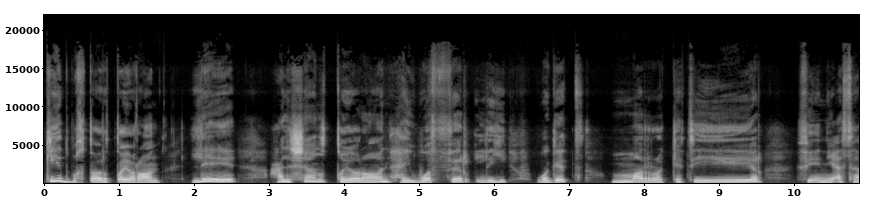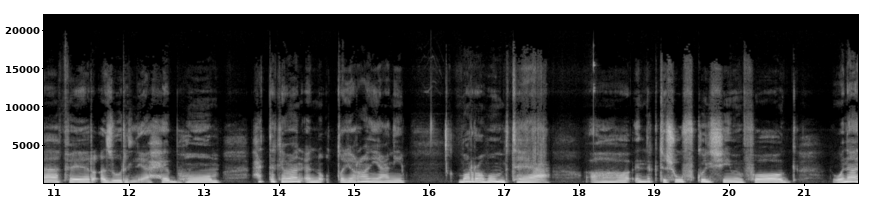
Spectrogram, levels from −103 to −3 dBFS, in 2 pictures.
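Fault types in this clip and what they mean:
No technical faults can be heard in this recording.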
